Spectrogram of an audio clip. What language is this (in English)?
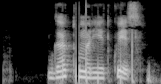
Kinyarwanda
